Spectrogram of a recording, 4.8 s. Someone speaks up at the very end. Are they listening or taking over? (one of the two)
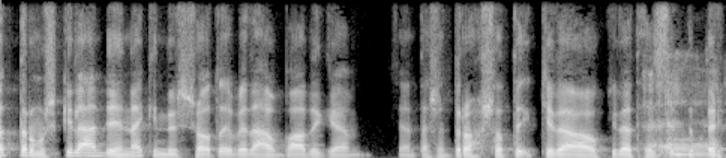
taking over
